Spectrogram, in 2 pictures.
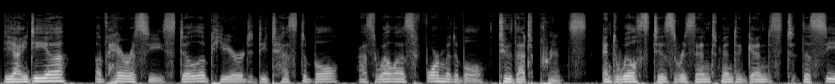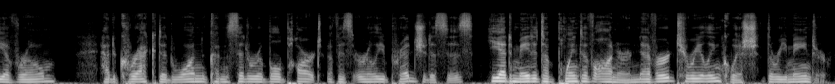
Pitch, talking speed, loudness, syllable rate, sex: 120 Hz, 160 wpm, -20 LUFS, 5.0 syllables/s, male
